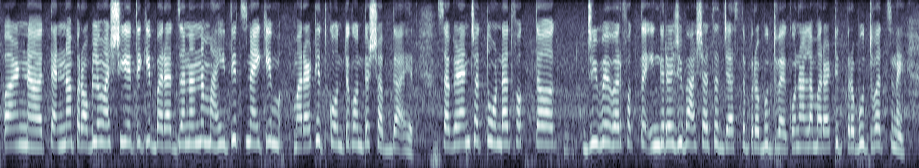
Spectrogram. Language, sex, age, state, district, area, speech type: Marathi, female, 18-30, Maharashtra, Nanded, rural, spontaneous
